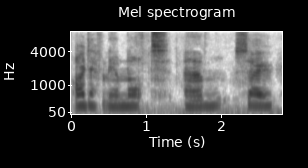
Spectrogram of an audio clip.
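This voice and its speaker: A young British woman talks to her camera in a loose, rambling vlog style. Her voice is croaky and worn from tiredness, and she drifts through fillers and restarts. A faint hiss of background noise sits under her speech. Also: medium pitch, flat delivery, a little slow, warm tone. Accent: British English. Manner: rambling, filler-heavy, self-correcting. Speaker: vlogger. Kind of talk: casual chatty vlog talk to camera.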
